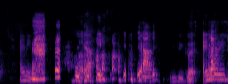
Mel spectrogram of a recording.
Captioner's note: laughter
